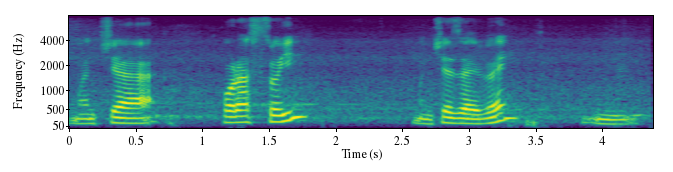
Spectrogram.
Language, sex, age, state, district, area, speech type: Bodo, male, 45-60, Assam, Chirang, rural, spontaneous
